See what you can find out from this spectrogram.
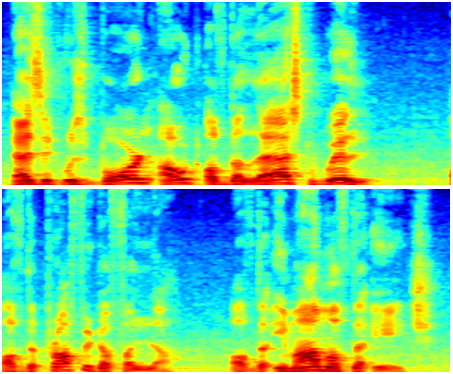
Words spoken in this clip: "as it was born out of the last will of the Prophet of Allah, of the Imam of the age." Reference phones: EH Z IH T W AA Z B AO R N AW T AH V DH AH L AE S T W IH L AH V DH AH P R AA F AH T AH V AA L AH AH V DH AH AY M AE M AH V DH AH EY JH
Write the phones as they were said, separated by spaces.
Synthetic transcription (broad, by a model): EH Z IH T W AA Z B AO R N AW T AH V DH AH L AE S T W IH L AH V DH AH P R AA F AH T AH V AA L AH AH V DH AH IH M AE M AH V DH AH EY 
